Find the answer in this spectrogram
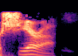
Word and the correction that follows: Teixeira: It's Teixeira. Yeah. – Yes. Teixeira.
